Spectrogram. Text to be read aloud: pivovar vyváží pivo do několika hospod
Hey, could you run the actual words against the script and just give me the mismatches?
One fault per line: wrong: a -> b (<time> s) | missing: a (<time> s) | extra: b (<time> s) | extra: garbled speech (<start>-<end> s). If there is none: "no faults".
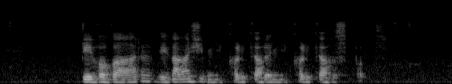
wrong: pivo -> několika (2.0 s)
